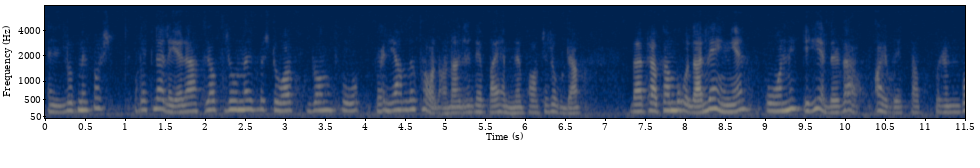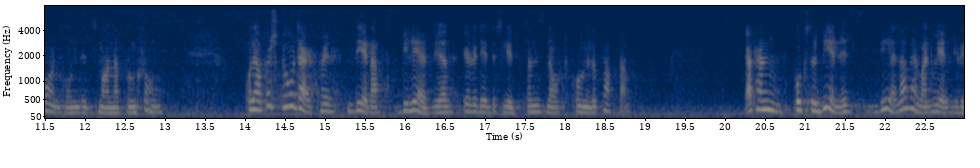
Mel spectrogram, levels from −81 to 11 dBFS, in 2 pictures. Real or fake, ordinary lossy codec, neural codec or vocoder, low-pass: fake; Opus, 32 kbps; codec, 24 kHz, 0.9 kbps, WavTokenizer, small release; 7.2 kHz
